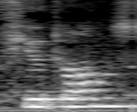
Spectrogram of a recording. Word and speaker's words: feuilleton: In this country, they were called feuilletons or something like that. I'm not pronouncing it right. Something like this? Feuilleton. Yes. Feuilleton.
